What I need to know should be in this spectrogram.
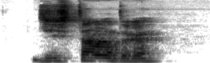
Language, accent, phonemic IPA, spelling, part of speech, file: French, Canada, /dis.tɑ̃.dʁɛ/, distendrait, verb, LL-Q150 (fra)-distendrait.wav
- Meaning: third-person singular conditional of distendre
